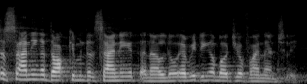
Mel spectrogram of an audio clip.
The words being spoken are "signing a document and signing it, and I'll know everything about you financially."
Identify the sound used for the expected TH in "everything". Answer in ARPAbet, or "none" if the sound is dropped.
T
